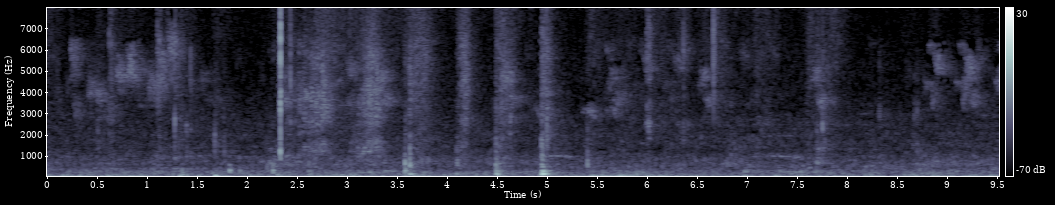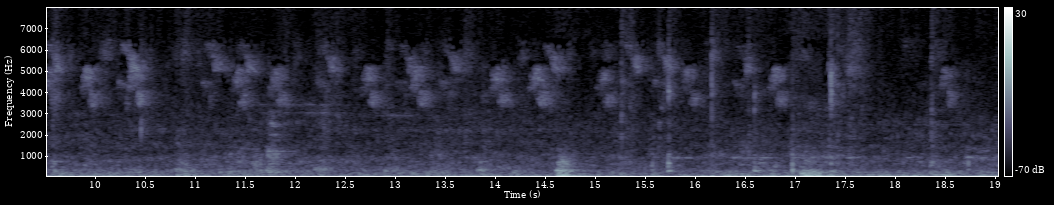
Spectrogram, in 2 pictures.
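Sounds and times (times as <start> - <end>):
small bird chirping: 8.7 - 17.7.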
